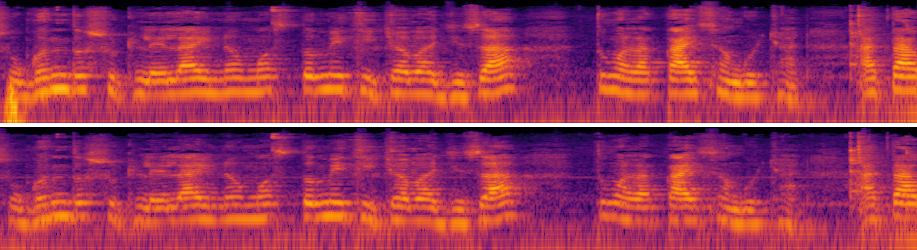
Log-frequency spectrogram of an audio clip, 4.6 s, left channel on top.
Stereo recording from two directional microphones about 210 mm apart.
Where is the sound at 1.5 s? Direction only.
15° left (ahead or behind).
